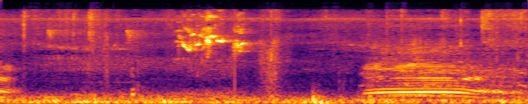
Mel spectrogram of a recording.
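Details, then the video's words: Tame village cows driven toward pasture; after a noisy stretch of shuffling and faint chirps, one steady, drawn-out moo holds level for about a second before the end. "Video of herding tame cows towards a grazing field - Sound of cows"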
